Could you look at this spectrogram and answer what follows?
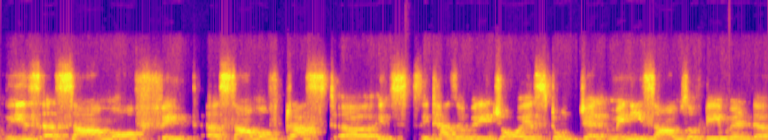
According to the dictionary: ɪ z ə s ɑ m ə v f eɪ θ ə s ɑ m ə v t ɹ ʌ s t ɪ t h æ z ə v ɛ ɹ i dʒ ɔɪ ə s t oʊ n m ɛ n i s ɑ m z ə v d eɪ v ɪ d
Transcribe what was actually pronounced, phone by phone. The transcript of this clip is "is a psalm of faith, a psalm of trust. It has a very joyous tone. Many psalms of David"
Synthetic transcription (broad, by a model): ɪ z ə s ɑ m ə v f eɪ t ə s ɑ m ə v t ɹ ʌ s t ɪ t h æ z ə v ɛ ɹ i dʒ ɔɪ ə s t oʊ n m ɛ n i s ɑ m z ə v d eɪ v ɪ d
